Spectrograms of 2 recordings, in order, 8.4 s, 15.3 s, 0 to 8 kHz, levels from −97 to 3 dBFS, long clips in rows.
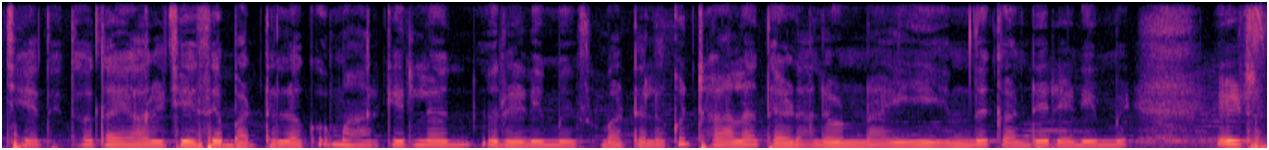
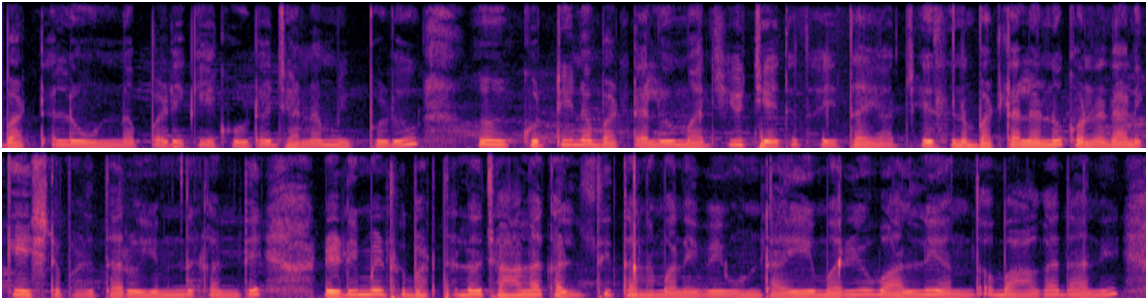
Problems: low volume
